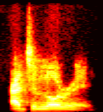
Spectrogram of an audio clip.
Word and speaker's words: Ajilore: a lot of, there's a YouTuber called Grace Adjolore I really liked, like random influences. How do you say her name? Grace Adjolore? Adjolore, yeah.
